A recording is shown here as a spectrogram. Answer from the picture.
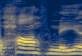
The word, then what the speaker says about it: Hophni: And thy two sons also, Hophni, and that's the way Hebrew pronounces it, and Phinehas are dead.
